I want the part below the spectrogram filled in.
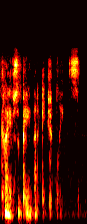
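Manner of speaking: fast, soft whisper, begging politely; whispered plea. Retold or imitated. Patient in pain quietly begging the nurse for medication, whispered. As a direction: plead in a hurried whisper. Pleading for pain meds again.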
